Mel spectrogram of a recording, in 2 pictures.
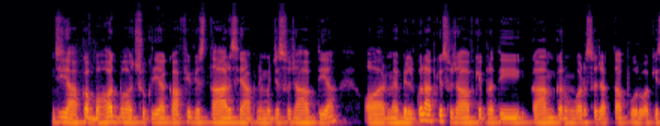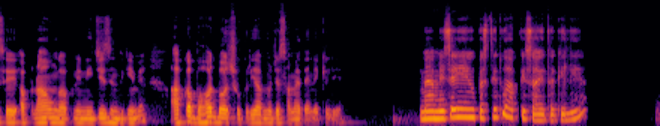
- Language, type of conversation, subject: Hindi, advice, क्या मैं रोज़ रचनात्मक अभ्यास शुरू नहीं कर पा रहा/रही हूँ?
- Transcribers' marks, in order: other background noise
